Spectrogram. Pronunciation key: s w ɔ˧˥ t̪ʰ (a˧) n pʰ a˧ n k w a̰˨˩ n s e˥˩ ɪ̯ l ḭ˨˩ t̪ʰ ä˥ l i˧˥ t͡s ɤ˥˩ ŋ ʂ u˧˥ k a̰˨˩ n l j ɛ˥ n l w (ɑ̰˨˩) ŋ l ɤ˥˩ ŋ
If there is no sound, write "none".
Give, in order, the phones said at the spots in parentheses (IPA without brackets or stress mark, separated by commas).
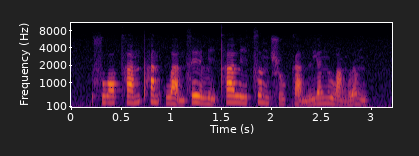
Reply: a˧˥, ɑ̰˨˩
